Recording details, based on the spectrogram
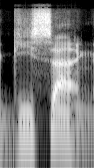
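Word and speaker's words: kisaeng: The Gizang, as the Koreans pronounce the name of the geisha, as the Japanese call the dancing girls, are associated with the cinnamon rose.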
